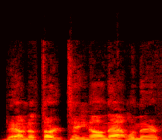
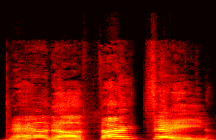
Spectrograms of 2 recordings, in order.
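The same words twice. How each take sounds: First: Said in the usual way. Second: Loud, slow, higher hype announcement; slow loud hype call; drawn-out hype call. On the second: Real, not acted. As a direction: stretch it out like a ring announcer. Repeats, hyped announcement.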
